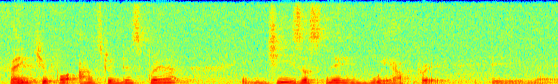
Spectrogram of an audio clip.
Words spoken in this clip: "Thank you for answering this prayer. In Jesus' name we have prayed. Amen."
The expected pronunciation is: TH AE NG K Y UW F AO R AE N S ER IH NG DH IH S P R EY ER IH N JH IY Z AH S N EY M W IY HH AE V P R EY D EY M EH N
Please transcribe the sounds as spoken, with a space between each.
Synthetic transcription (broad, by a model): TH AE NG K Y UW F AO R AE N S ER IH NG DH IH S P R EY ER IH N JH IY Z AH S N EY M W IY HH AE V P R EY EY M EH N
